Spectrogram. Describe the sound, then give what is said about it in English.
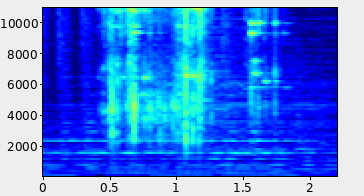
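Metal keys jangling as the key to a room is handed over, faint clinks in a few short bursts over a low steady hum. “Yes. The key to the Grey Room, if you please.”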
